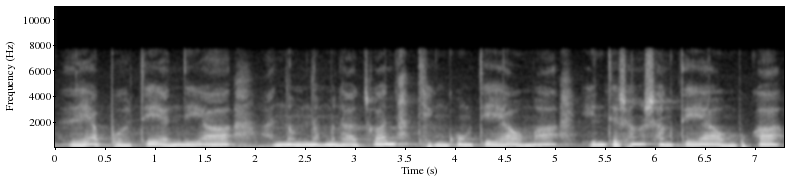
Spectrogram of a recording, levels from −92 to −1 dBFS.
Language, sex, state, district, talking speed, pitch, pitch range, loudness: Mizo, female, Mizoram, Aizawl, 220 wpm, 230 Hz, 220-235 Hz, -12 LUFS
